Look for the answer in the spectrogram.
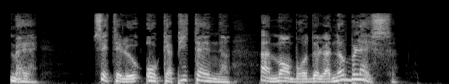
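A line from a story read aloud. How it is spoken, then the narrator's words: Guard exclaiming. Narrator (French): s'écria le premier garde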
